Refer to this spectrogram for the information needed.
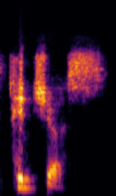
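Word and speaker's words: pintxos: Now, how do you pronounce that? Pinchos? – I believe it's Pinchos. That's a Basque country thing in Spain. Not that I'm any sort of expert on that, but I think that's how you pronounce it, Pinchos.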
